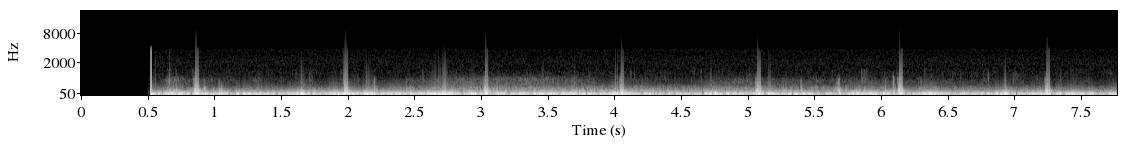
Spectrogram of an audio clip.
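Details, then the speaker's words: Mechanical aortic valve replacement: crisp metallic clicks each beat at about 57 a minute, metallic second heart sound loudest over aortic area, soft ejection systolic murmur there; audible even from bedside. "On auscultation, the metallic heart sounds were loudest over the aortic area. I could clearly auscultate a metallic second heart sounds."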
